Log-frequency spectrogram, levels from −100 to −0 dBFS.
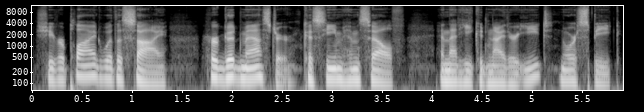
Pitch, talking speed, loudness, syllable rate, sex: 115 Hz, 180 wpm, -20 LUFS, 4.7 syllables/s, male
